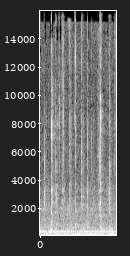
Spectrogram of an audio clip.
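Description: Typing on a computer keyboard while configuring network equipment, a quick run of soft, close key clicks in steady rhythm over faint background hum.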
